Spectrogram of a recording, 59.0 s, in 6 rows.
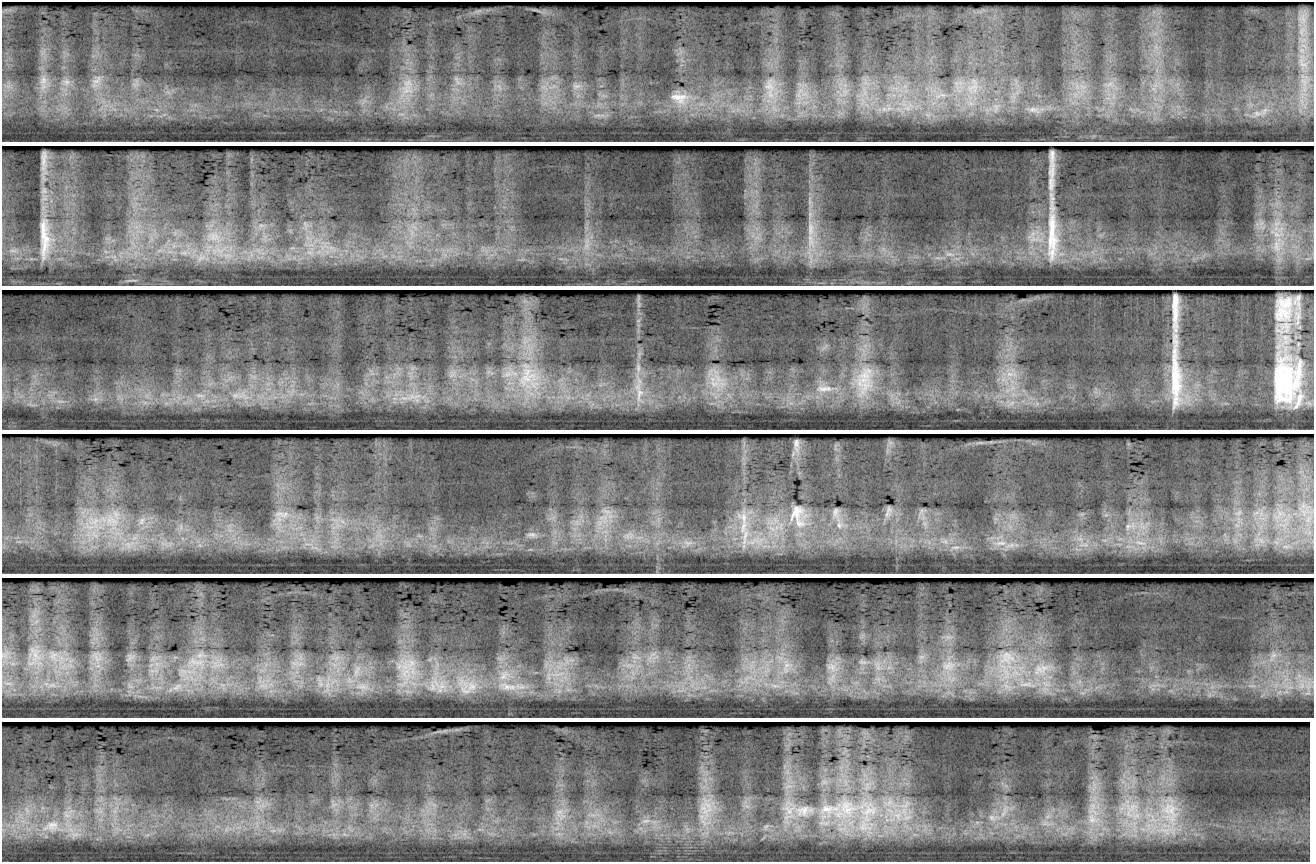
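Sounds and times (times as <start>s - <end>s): faint steady hum: 0.0s - 59.0s
small birds chirping: 0.0s - 59.0s
sharp bird calls: 24.4s - 59.0s.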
